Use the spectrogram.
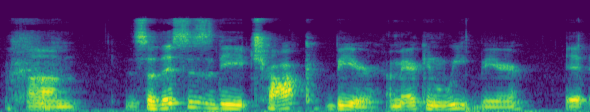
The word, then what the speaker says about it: Choc: might have heard of chalk beer uh it's not chocolate I thought it was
